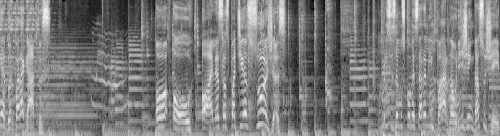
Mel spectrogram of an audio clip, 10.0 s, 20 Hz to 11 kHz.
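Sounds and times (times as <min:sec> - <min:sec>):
background music: 0:00.0 - 0:10.0
cat meowing: 0:01.8 - 0:02.8.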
